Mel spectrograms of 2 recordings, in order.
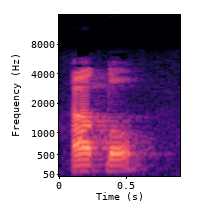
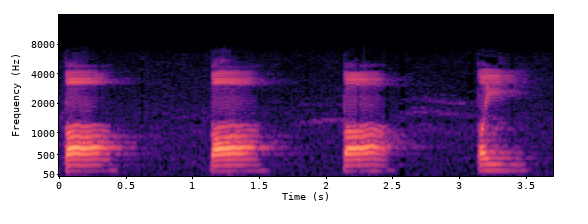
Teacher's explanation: Pada huruf ta, ya, maka lidah bagian atas, bagian belakang itu diangkat. Ya. Yang ini berakibat lidah bagian tengah itu mencekung.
